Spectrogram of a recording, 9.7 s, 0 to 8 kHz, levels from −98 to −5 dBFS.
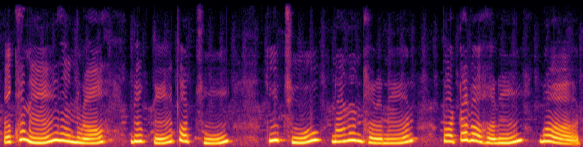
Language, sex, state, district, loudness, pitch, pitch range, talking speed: Bengali, female, West Bengal, Malda, -11 LUFS, 310 Hz, 250-360 Hz, 55 wpm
